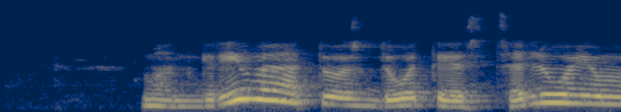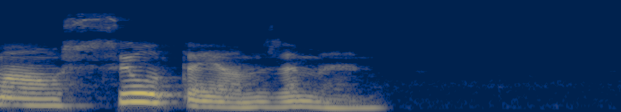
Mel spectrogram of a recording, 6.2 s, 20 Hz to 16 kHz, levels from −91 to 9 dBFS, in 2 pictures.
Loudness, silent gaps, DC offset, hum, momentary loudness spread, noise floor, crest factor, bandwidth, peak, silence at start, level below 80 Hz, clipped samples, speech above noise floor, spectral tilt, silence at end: -23 LUFS; none; under 0.1%; none; 14 LU; -82 dBFS; 16 dB; 9.4 kHz; -8 dBFS; 0.7 s; -74 dBFS; under 0.1%; 60 dB; -8 dB/octave; 1.2 s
